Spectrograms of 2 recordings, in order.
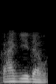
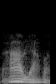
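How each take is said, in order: First: All four syllables are said clearly. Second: It is rushed and the second syllable is swallowed.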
